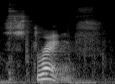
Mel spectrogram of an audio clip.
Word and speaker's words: strength: We begin with an STR, consonant cluster. A lot of consonants put together. The S sound.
